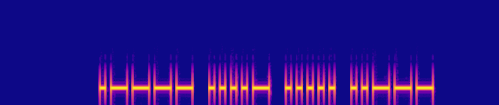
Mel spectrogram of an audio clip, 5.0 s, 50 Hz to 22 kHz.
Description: Morse code, heard as a keyed tone, about 22 wpm, 700 Hz. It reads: 1452
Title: Numbers - Contest Style - 4-Digit 22wpm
